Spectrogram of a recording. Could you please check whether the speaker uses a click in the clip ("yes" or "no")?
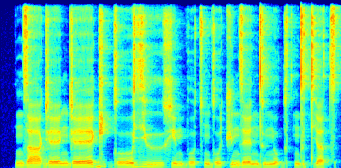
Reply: no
